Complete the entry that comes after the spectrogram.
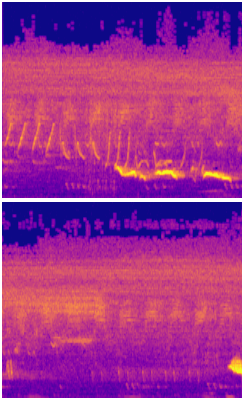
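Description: Bird calling: three loud whistled phrases about one and a half to three seconds in, the last sliding down in pitch, over faint thin high chirps near the start.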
